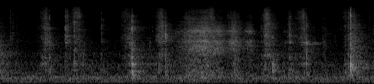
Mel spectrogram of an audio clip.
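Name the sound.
shuffling a deck of playing cards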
